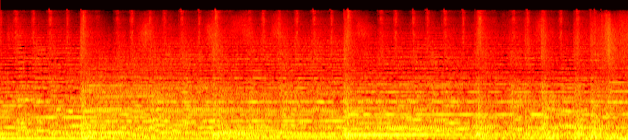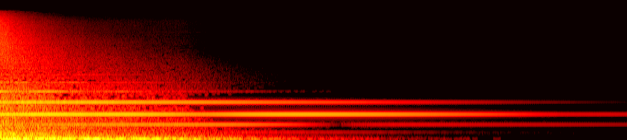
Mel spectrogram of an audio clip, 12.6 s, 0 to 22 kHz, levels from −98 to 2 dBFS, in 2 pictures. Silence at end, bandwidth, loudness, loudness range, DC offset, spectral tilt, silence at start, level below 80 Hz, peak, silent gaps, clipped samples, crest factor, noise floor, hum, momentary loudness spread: 2 s; 16.5 kHz; -21 LUFS; 19 LU; under 0.1%; -6 dB/octave; 0 s; -30 dBFS; -4 dBFS; none; under 0.1%; 18 dB; -68 dBFS; none; 18 LU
